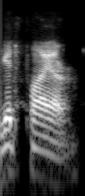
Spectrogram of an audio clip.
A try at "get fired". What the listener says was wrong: Fired. I'm not hearing your D.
